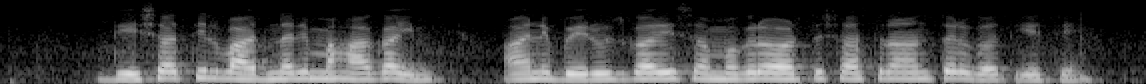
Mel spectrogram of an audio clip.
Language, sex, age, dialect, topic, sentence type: Marathi, female, 18-24, Northern Konkan, banking, statement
